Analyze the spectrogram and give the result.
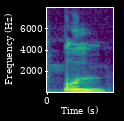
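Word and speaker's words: قُلْ: এখানে উচ্চারণ হবে কফ লাম পেশ কুল।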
